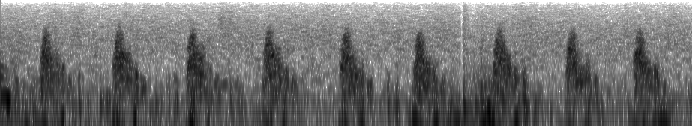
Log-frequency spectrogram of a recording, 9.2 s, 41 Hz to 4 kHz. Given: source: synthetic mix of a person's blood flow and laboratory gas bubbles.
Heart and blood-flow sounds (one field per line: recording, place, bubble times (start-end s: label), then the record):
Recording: Doppler ultrasound of blood flow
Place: subclavian vein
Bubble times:
no bubbles
From the record:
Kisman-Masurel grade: 000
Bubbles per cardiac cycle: 0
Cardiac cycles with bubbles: 0%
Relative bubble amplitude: no bubbles discernible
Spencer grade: 0 (complete lack of bubble signals)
